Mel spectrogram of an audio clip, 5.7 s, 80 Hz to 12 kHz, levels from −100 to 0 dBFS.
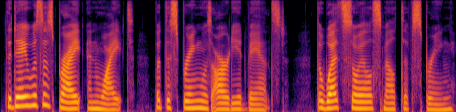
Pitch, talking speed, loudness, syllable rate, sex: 195 Hz, 200 wpm, -20 LUFS, 4.9 syllables/s, female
